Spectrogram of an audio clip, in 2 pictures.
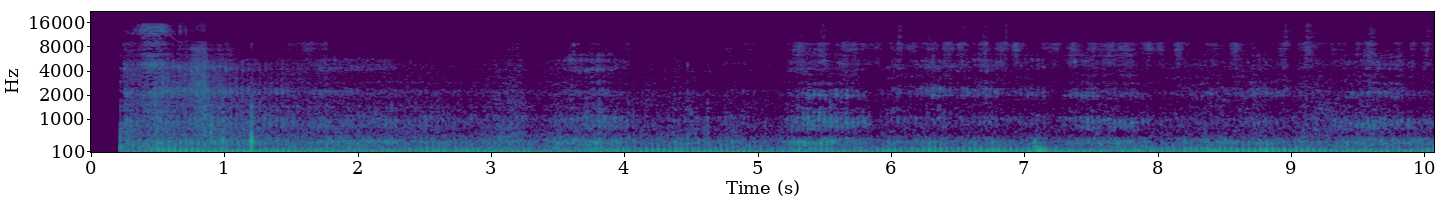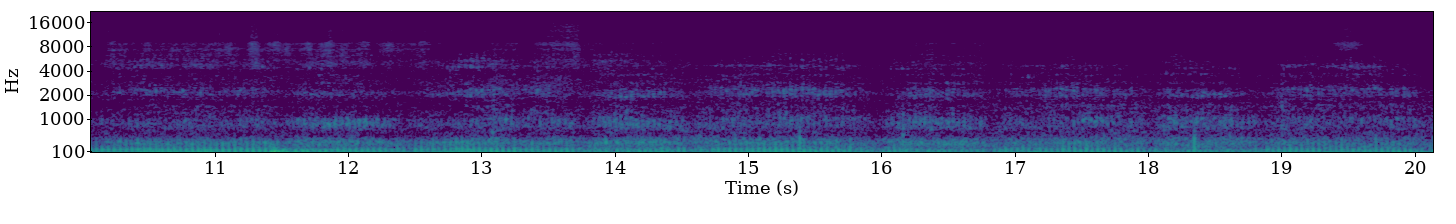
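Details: Bedford, a neutered male Bengal cat in England, purrs during morning cuddles: a steady low rumbling purr that runs for about twenty seconds, with faint rustling over it.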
